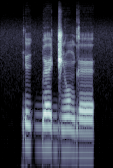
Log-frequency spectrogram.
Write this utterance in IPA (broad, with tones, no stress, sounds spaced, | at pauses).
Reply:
ɾ i˧ ɡ͡b ɛ˧ d͡ʒ ɔ̃˦ ɡ ɛ˧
